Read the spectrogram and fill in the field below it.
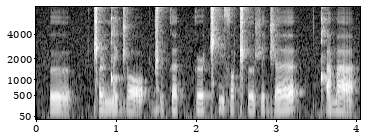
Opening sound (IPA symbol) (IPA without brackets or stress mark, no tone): ɵ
